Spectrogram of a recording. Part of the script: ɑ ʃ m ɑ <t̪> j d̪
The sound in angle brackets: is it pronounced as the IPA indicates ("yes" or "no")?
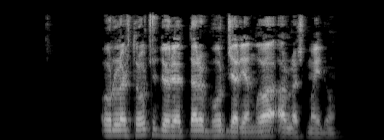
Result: no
